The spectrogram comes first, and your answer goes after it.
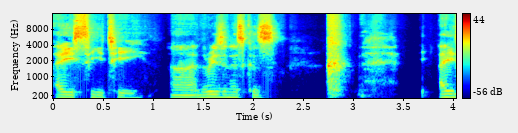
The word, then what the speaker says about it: ACT: leaving living a purposeful life so what is act stand for X stands for acceptance and commitment therapy or acceptance or commitment training okay and it's pronounced at not a CT the reason is because a CT sounds very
